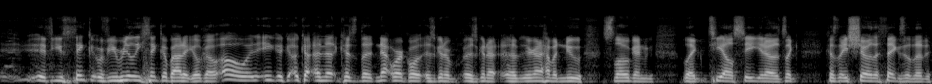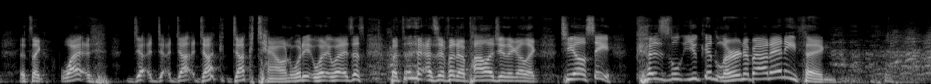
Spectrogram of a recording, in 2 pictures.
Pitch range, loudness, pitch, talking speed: 150-195 Hz, -23 LUFS, 170 Hz, 205 wpm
